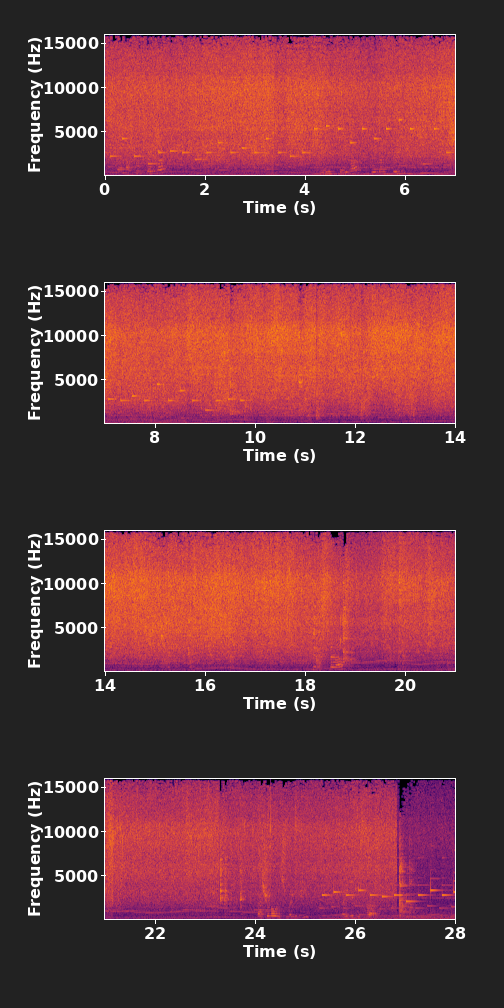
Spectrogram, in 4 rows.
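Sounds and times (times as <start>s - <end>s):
vegetables sizzling in a pan: 0.0s - 26.8s.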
